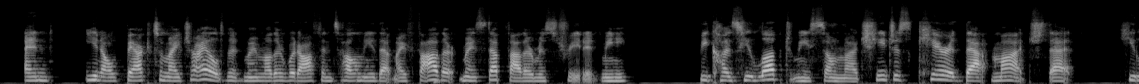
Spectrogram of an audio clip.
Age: 30-49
